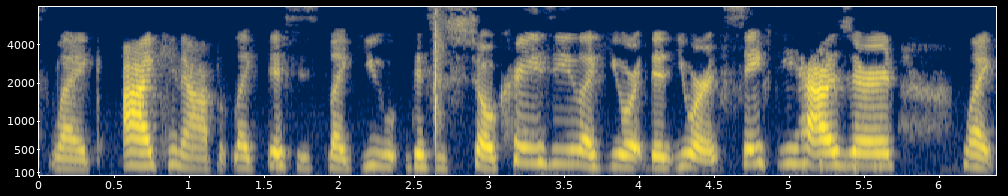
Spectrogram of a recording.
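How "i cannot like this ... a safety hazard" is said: plain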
